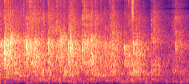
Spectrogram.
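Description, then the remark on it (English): A church audience applauds steadily for a preacher's sermon of the previous week, a dense wash of many hands clapping at once that holds for a few seconds and then gradually softens toward the end. “Give her a round of applause for the word that she brought last week.”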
